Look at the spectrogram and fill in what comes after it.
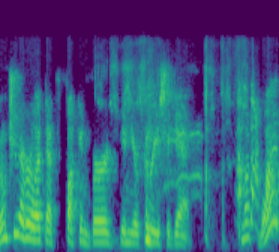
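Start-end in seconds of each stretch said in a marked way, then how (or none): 0.0-2.5 mock-angry, pissed-off man's voice. Retelling what an angry man said outside, imitating a pissed-off man. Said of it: "he's pissed".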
